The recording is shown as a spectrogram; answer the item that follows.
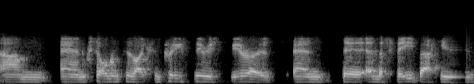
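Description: A man speaks in an Australian accent, his voice at a medium pitch. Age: 30s. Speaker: spear gun maker. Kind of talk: casual interview. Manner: animated.

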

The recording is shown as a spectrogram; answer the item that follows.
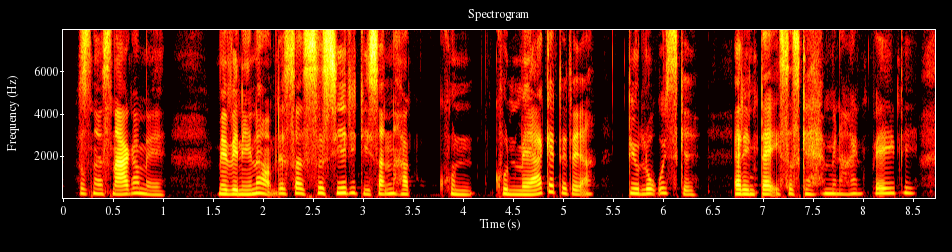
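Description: A woman's fairly high, dark, mellow, somewhat breathy voice at a moderate pace, with fairly even intonation and a dry, close sound with no echo. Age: 40s. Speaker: dance teacher. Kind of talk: interview.

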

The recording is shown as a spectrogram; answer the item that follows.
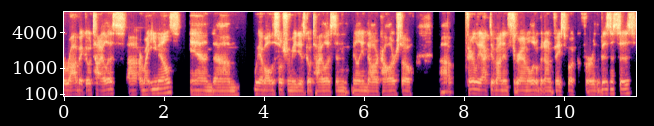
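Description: Keeping his loudness very even, a man with an American accent talks at a moderate pace. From Milwaukee, Wisconsin. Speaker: entrepreneur and inventor. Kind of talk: interview conversation. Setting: home office.

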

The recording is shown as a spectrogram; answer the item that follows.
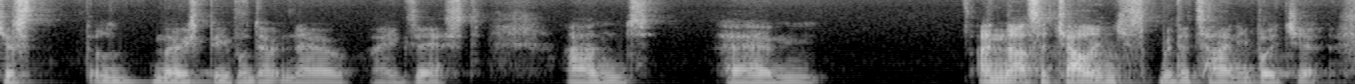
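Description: Speaking at a fairly slow pace, a man with a medium pitch delivers his words in a flat monotone that is somewhat breathy. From northern England, Scunthorpe (Lincolnshire). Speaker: founder and designer of an outdoor clothing brand. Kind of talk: casual interview chat.

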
